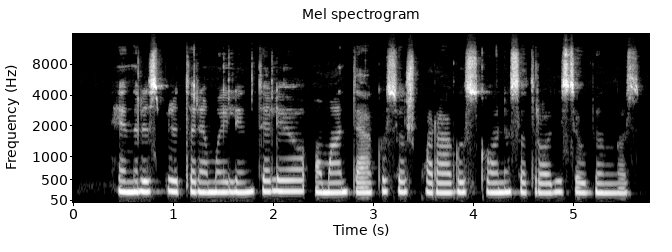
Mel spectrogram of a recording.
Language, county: Lithuanian, Marijampolė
